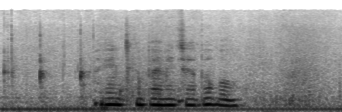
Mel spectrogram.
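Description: A young woman speaks softly and playfully, close by.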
